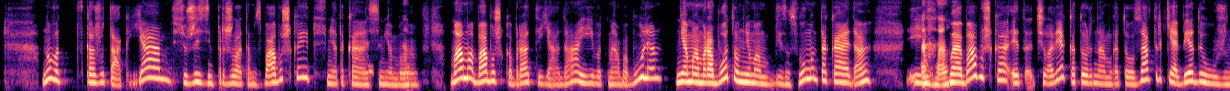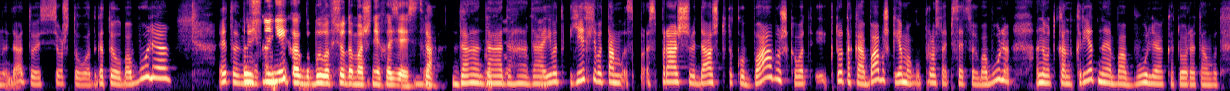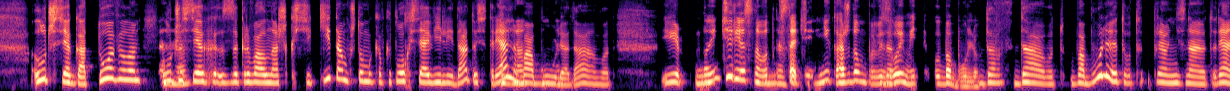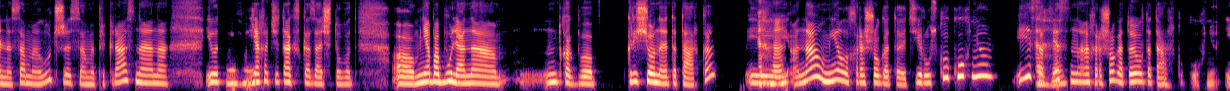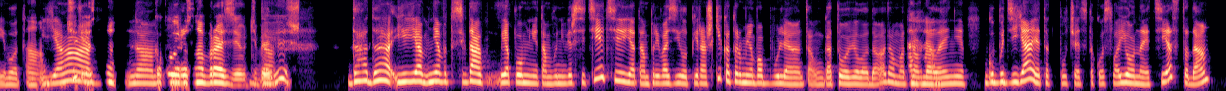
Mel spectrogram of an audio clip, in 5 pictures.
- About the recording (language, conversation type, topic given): Russian, podcast, Что у вашей бабушки получается готовить лучше всего?
- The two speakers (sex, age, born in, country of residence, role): female, 35-39, Russia, Hungary, guest; female, 60-64, Russia, Italy, host
- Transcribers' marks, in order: tapping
